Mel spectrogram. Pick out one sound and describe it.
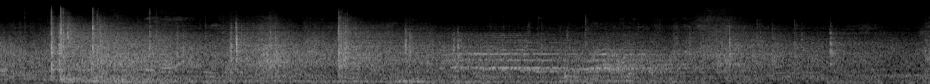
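Hockey sticks clack sharply against a puck.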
